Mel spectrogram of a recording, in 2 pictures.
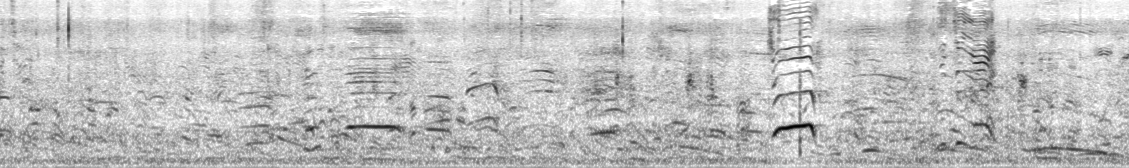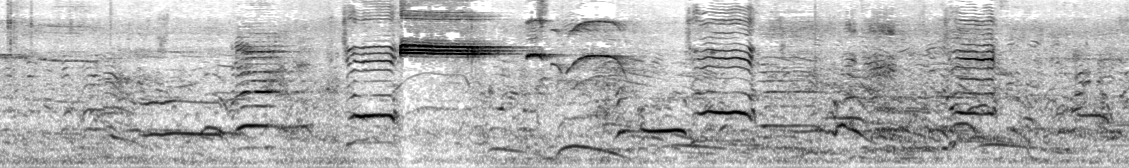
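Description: A large crowd of spectators chatters and shouts.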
